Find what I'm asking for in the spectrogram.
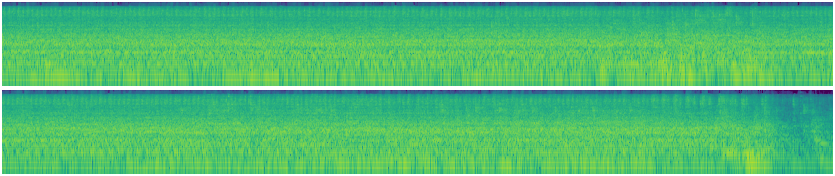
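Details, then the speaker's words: Old tiller small engine, revived and first run after rework with tines raised: steady, even constant-speed running with no misses, knocks, surging or smoke until shut off; running healthy. "That's running that good. It hasn't farted or complained or smoked nothing yet. I can't believe it."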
